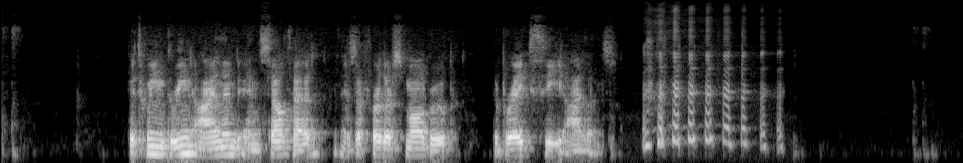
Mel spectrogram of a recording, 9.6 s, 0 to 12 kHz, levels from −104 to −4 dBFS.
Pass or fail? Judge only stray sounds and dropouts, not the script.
fail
